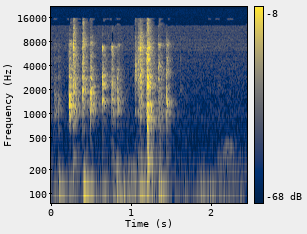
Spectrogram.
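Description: Typing on a computer keyboard: a quick run of faint key clicks that trails off about a second and a half in.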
